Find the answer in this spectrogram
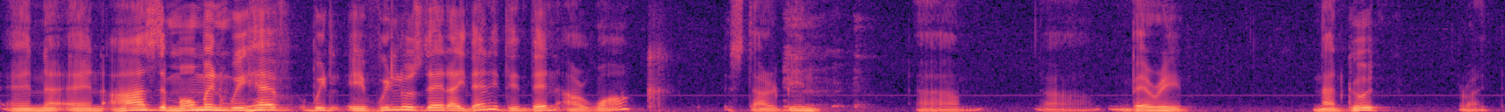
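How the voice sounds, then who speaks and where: Speaking with a Spanish accent, a man talks at a very slow pace with long, frequent pauses. His fairly high voice rises and falls in lively intonation. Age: 60s. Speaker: pastor. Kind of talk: sermon. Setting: church.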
